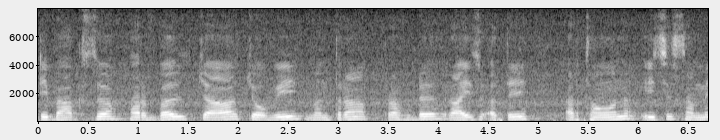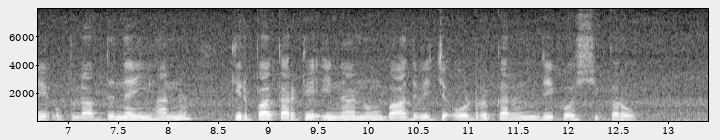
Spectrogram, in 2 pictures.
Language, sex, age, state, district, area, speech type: Punjabi, male, 18-30, Punjab, Mohali, rural, read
